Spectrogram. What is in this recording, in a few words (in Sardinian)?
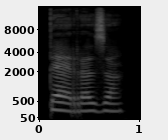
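"terras", female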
